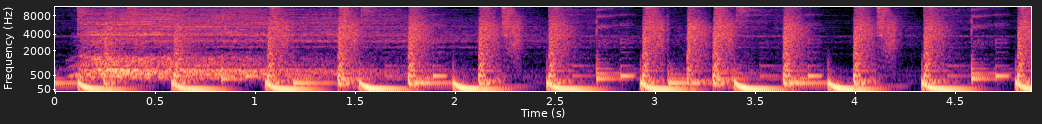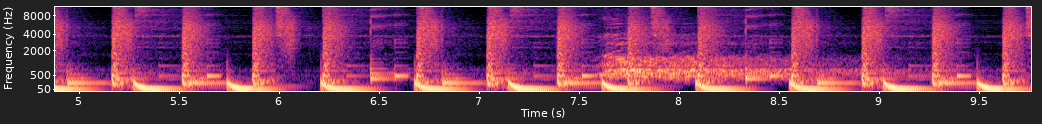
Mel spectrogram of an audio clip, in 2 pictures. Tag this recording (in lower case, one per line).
dubstep
music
